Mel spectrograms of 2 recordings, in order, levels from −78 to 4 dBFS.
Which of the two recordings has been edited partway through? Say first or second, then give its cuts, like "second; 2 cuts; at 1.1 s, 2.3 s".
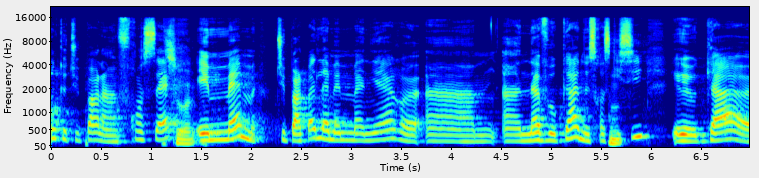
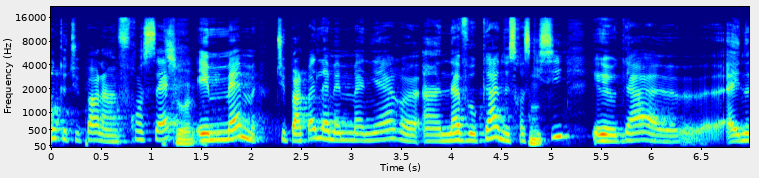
second; 2 cuts; at 3.7 s, 5.7 s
